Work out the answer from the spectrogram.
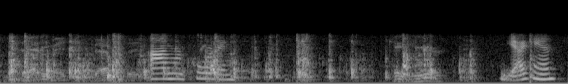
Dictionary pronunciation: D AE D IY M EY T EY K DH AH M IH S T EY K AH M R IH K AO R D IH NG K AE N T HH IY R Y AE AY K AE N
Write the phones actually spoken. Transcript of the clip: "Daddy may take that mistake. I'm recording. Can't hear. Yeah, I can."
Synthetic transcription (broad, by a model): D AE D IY M EY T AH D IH T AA AH M R IH K AO R D IH NG K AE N HH IY R Y AE AY K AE N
